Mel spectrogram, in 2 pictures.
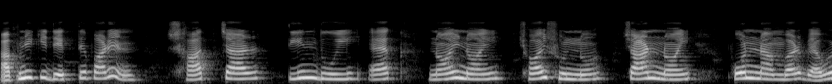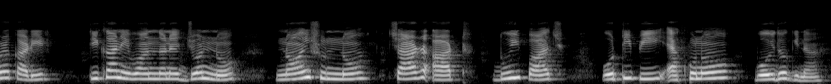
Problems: constant background noise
